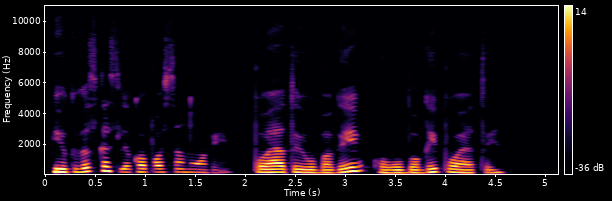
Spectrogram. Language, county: Lithuanian, Panevėžys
